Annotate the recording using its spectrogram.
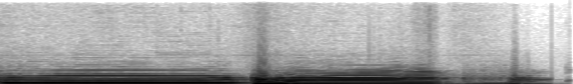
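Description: Alto horn playing one long held note, then a lower note from about two seconds in that fades out near the end.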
